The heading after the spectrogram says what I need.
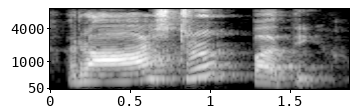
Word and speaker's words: राष्ट्रपति: तो इसको हम बोलते हैं ट्र, राष्ट्रपति।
